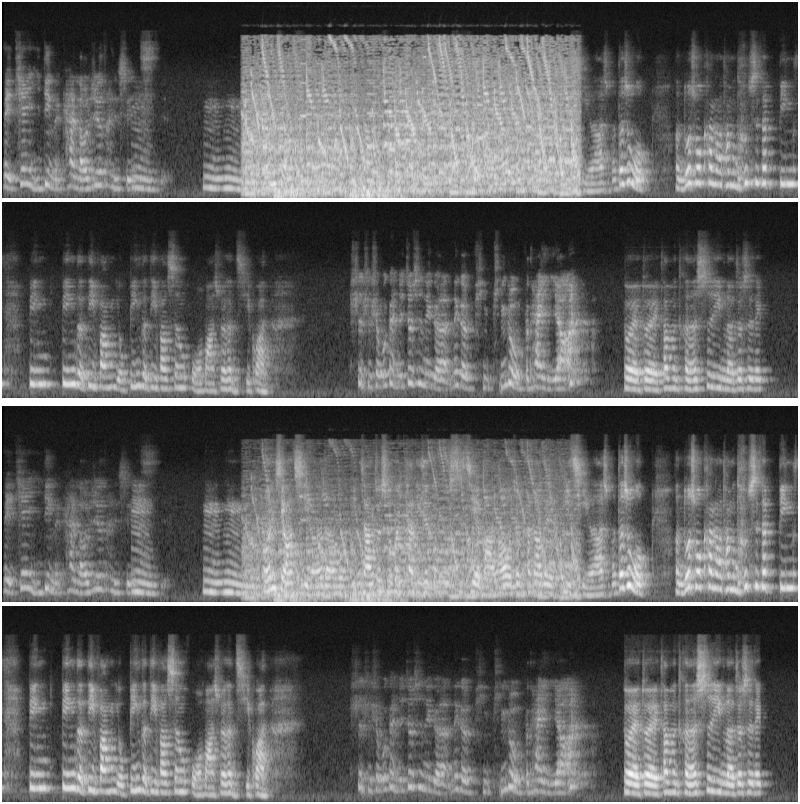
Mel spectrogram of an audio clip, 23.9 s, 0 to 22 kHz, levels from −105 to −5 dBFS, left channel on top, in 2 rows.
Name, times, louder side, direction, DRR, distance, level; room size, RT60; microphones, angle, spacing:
voice 1, 0.0-2.5 17.2-20.8, left 3 dB, 40° left, 1.0 m, -33 dB
voice 2, 1.9-2.3 3.0-16.3 21.3-23.3, right 5 dB, 80° right, 0.7 m, -23 dB
sound 1, 3.6-8.7, left 8 dB, 60° left, 0.4 m, -19 dB
15.5 x 8.1 x 2.7 m
head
